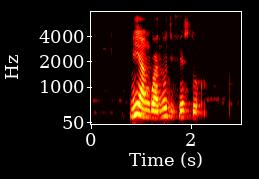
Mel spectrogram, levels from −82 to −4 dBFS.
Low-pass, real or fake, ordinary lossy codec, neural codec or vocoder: 7.2 kHz; fake; Opus, 64 kbps; autoencoder, 48 kHz, 128 numbers a frame, DAC-VAE, trained on Japanese speech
